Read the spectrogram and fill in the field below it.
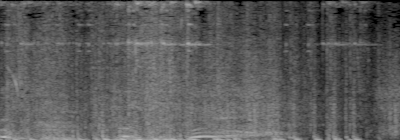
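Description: Gunfire rattles in a quick burst.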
